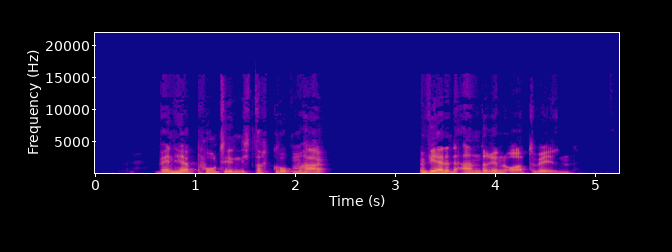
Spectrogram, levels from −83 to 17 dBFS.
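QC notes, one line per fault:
0.62–4.19 s, automatic gain rising: speech and background noise swell together by about 7 dB over more than three seconds as the gain control judged the input too quiet. On the waveform, the envelope and noise floor widen steadily in step.
2.23–3.27 s, long network dropout: about a second of audio never arrives, likely a network outage. A short fading buzz or hiss continues the last sound, then 0.9 s of silence before speech resumes further on. The spectrogram shows a smeared decaying band, then a blank gap.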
